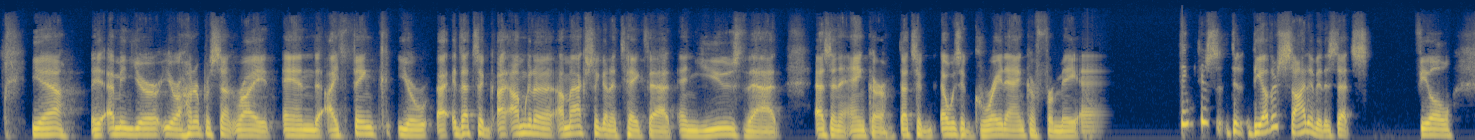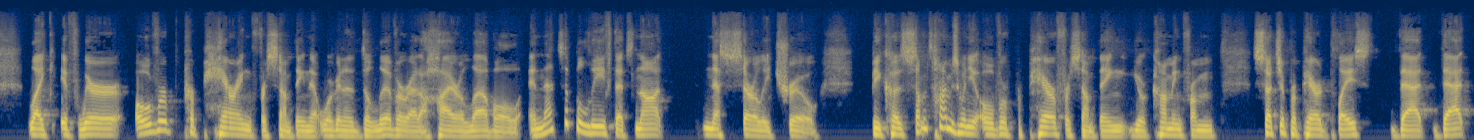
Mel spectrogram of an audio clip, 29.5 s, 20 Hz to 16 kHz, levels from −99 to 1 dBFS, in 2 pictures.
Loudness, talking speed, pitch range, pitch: -16 LUFS, 185 wpm, 100-125 Hz, 115 Hz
